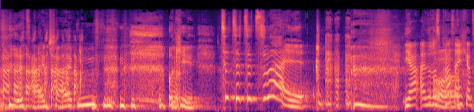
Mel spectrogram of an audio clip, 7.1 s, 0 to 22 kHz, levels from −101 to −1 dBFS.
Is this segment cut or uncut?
uncut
